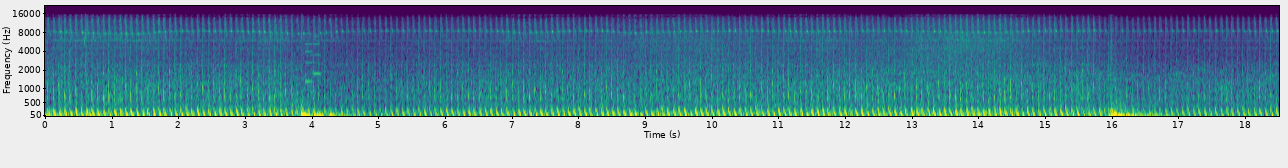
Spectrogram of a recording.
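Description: A helicopter's rotor blades thump rapidly and steadily overhead.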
